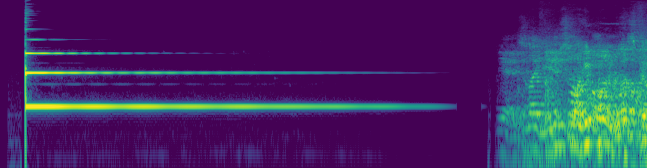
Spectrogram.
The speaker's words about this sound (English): Now press pause when you hear the bell, and when you are ready, press play again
